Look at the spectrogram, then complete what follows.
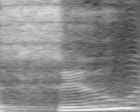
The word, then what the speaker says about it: Sioux: One example of a Great Plains tribe is the Sioux, you spell that s i o u x, the Sioux.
